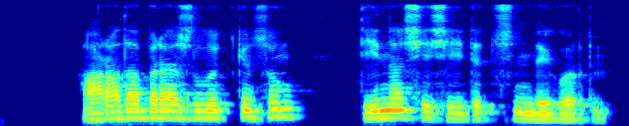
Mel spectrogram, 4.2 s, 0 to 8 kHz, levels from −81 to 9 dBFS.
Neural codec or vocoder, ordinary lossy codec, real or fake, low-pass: vocoder, 44.1 kHz, 128 mel bands every 512 samples, BigVGAN v2; MP3, 64 kbps; fake; 7.2 kHz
